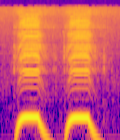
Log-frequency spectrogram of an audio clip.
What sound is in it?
Double vibrate notification from a mobile phone.
mobile-phone, vibrate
